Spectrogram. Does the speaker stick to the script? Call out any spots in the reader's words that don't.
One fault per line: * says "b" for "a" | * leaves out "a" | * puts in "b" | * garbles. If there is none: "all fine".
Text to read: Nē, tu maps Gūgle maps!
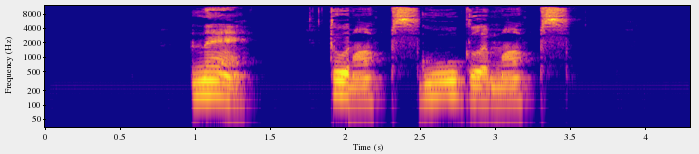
all fine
